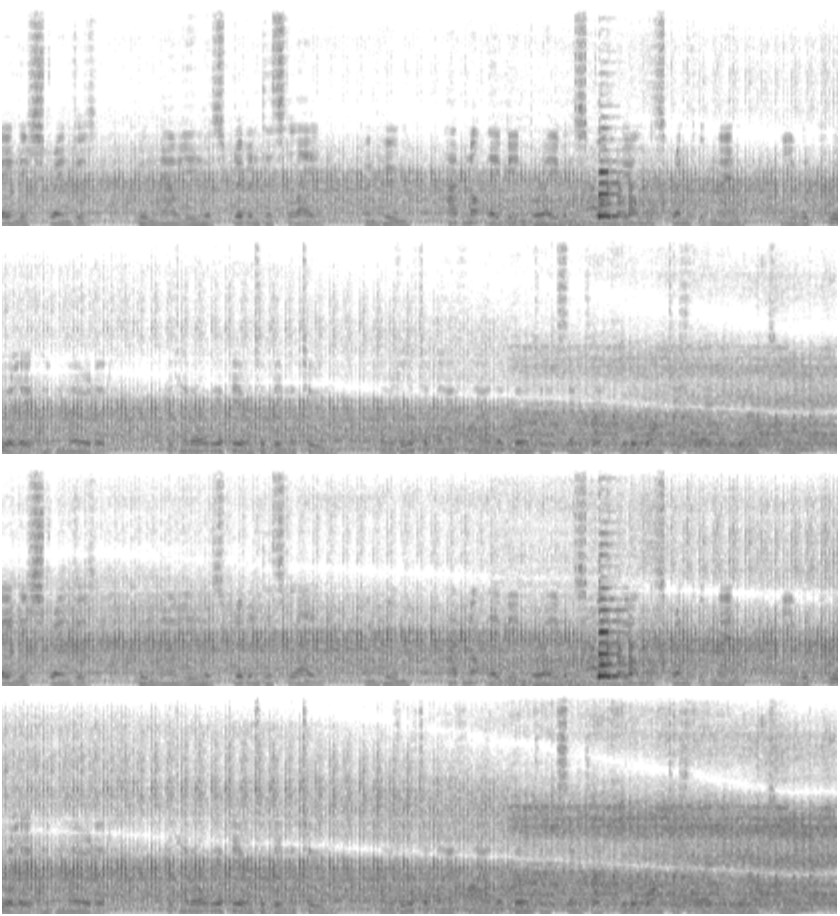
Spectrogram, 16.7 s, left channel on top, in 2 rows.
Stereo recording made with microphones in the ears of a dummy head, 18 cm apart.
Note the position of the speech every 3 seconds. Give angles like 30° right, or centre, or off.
centre, 10° left, 10° right, 30° right, 30° right, 30° right.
